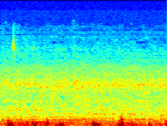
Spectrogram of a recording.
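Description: Near silence: faint room tone with a few soft, irregular low thuds.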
